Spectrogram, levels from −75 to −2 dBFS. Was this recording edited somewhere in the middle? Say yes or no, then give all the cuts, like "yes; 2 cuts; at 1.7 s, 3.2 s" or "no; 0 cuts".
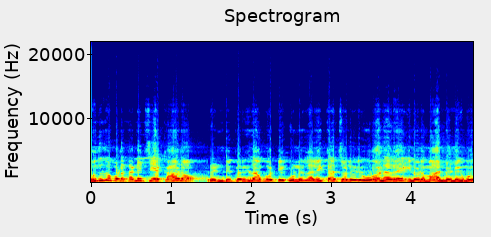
yes; 1 cut; at 1.3 s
